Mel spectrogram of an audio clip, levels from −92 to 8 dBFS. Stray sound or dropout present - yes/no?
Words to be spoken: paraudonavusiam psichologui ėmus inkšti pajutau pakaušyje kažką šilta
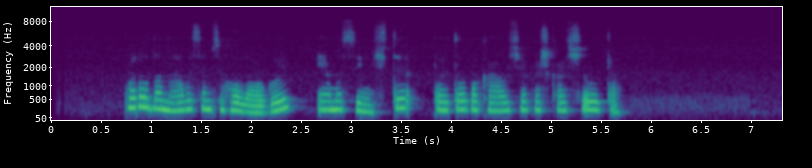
no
